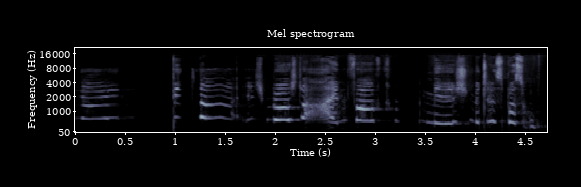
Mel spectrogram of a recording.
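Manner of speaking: very high, hammed-up whimper; tearful pleading. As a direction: beg in halting German, fake-crying. Pleading to keep speaking German.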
